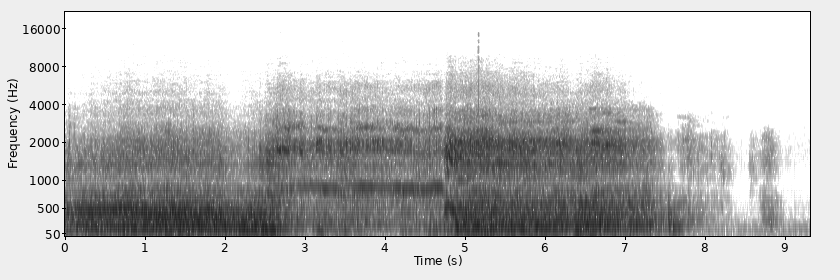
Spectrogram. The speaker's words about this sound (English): Drove right through the hedge, he did, Sullivan. Went through it like butter, down the bank and into the burn.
